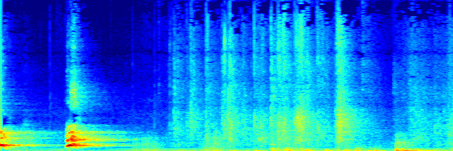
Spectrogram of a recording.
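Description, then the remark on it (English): A giant dog barks twice in quick succession, loud, followed by a rumbling, clattering background and a dull thud near the end. “No way, you're a giant dog.”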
